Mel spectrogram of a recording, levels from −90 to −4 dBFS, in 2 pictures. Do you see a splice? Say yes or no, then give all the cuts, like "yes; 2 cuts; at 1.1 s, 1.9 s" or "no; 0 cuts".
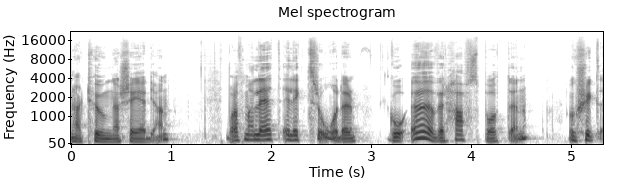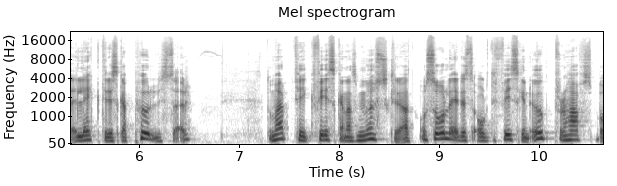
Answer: yes; 3 cuts; at 5.2 s, 7.5 s, 8.7 s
